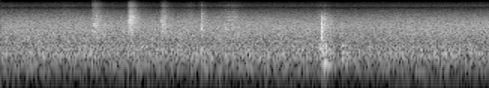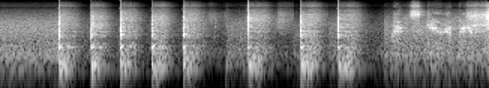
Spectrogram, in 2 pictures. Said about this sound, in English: Probably should have grabbed a hammer.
